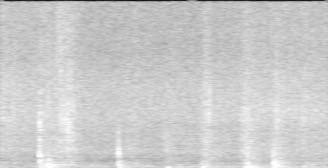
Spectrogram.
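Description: Ground beef browning in a pan for goulash, a soft steady sizzle broken by several scraping strokes of a utensil stirring the meat, close and fairly quiet.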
